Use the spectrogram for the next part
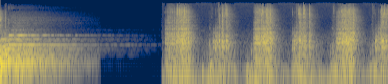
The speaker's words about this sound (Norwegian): Slutt å forstyrre naboen med den knirkete senga di.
